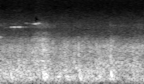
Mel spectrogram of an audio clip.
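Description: A train runs steadily along the rails, heard from inside a passenger carriage as a continuous dense rumble and rattle with faint rhythmic clacks, filling the space with no one speaking.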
